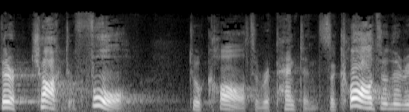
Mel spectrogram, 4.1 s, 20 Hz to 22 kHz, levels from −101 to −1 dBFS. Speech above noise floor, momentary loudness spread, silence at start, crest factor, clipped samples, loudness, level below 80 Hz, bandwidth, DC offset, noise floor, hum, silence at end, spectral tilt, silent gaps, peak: 37 dB; 22 LU; 0 s; 18 dB; under 0.1%; -16 LUFS; -62 dBFS; 12.5 kHz; under 0.1%; -55 dBFS; none; 0 s; -5.5 dB/octave; none; 0 dBFS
